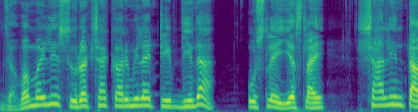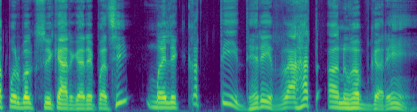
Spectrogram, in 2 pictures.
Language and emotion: Nepali, happy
